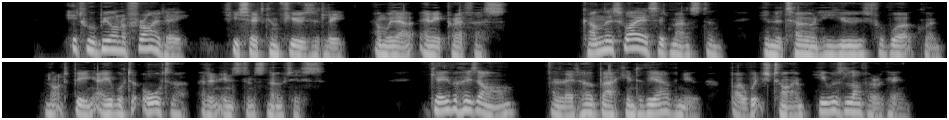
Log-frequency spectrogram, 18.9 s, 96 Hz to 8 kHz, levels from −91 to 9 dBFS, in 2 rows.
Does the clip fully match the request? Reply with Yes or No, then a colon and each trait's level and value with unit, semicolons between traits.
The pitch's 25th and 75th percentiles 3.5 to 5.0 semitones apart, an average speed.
Yes: average, 4.4 semitones; average, 170 wpm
